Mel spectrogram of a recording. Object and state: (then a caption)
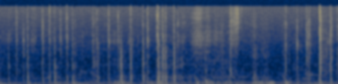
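Hardcover book with paper dust jacket. Long acrylic nails scratch and tap the front cover of a mid-size hardcover book, "Fairies," with a pale glossy paper dust jacket, held upright in both hands. Quick, dry, fairly regular taps mix with brief papery scratches, each dying away at once with a soft low thud beneath.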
